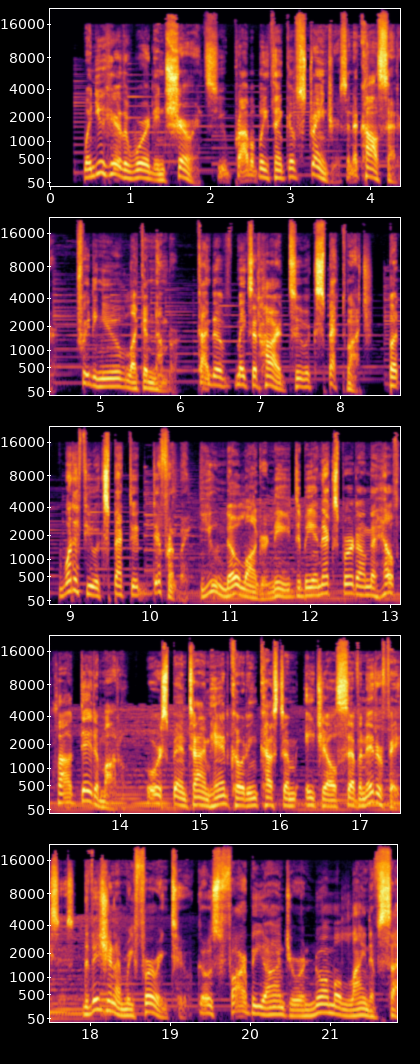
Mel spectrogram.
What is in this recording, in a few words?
Conversational Narration w Music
